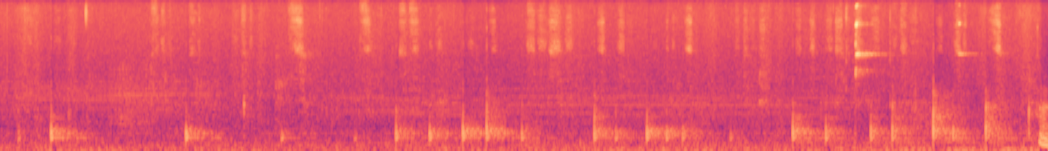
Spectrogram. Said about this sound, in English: Let me write this a little bigger then.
